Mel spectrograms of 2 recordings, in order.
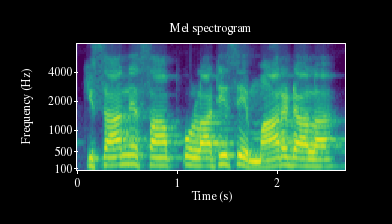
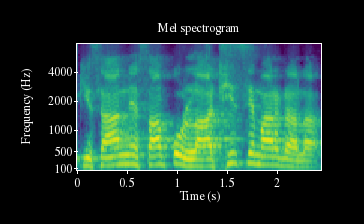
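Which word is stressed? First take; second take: मार डाला; लाठी. First: The stress falls on the words मार डाला. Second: The stress falls on the word लाठी. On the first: "मार डालने पर बलाघात है" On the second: "लाठी से बलाघात हुआ"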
